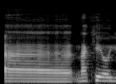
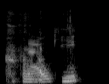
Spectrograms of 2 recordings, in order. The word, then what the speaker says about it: Naoki: So during the media event, the press tour for Endwalker, Nakio Yoshida, the Naoki.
